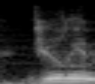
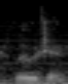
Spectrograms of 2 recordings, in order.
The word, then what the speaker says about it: Lujan: that's what in the Julian versus Defenders of Wildlife, I think I'm pronouncing it correctly. I think it's Lujan, excuse me.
